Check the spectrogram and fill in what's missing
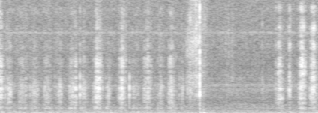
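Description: A blue stylus scratches repeated hatching strokes into the lower part of a design on a black-coated scratch-art paper board, held flat by a long-nailed hand. Short, bright scratching rasps repeat over a low, steady hum.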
